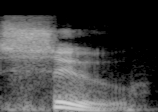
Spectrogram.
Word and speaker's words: Hsu: a company called they they normally pronounce it Sue it's Hsu it's a Chinese guy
